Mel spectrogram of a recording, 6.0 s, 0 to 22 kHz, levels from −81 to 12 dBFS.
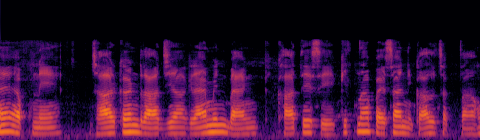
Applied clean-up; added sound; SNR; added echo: none; none; none; none.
